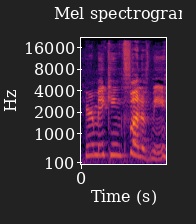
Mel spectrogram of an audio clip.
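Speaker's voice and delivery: high, tearful whine; on the edge of tears. A narrator's reading. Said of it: "silver tears welling".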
